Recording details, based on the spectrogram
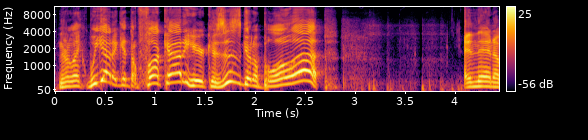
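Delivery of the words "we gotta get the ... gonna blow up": urgent rush. Retold or imitated. Crew urging escape.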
